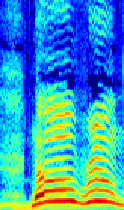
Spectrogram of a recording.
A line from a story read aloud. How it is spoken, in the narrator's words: shouted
